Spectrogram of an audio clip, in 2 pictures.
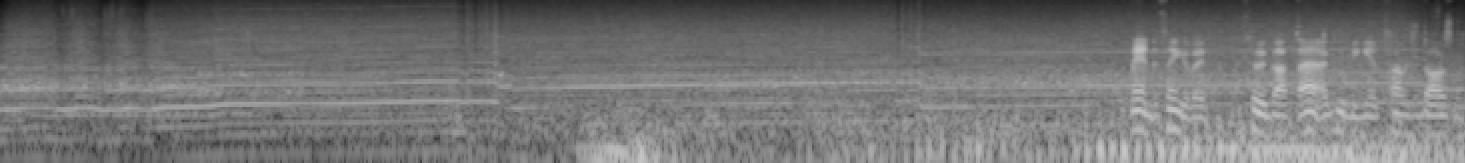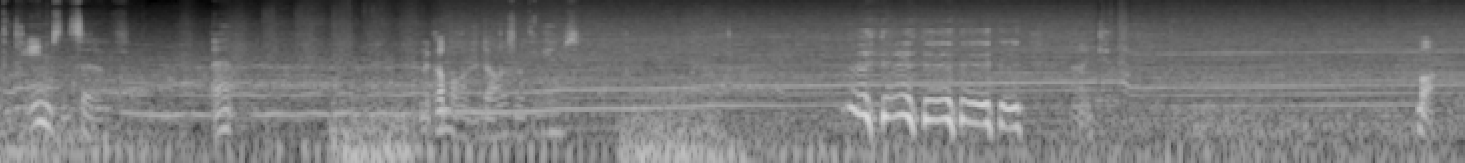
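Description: A racing car engine roars and whines up and down through its gears.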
